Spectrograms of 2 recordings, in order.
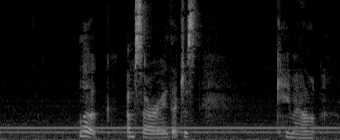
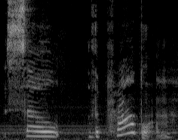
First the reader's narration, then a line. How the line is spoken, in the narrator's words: he says slowly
